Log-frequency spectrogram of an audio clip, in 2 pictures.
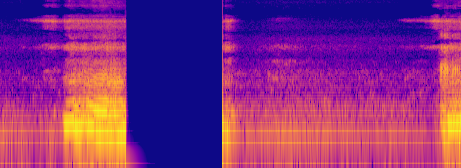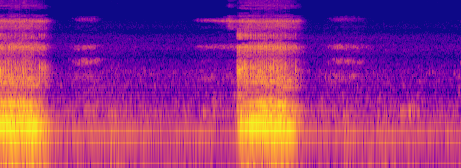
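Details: Woman snoring: three loud, rough, rumbling snores on breathing in, about every four seconds, over a steady low hum; ordinary snoring.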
